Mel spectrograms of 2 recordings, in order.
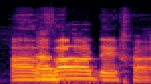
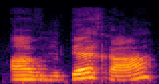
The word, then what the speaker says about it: avadecha: And they said to him, Avadecha. Oh, yeah. Because what you read it as was the singular in pause. Avdecha is your servant, but avadecha, the stress is here.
